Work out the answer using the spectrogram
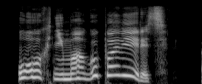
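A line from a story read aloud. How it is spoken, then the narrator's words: Hearty laughter. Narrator (Russian): расхохоталась Вайолет, хватаясь за живот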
